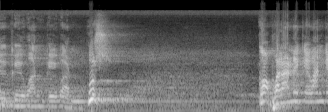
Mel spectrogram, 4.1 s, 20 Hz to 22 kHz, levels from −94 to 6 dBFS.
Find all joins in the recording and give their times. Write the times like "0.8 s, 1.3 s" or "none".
3.0 s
